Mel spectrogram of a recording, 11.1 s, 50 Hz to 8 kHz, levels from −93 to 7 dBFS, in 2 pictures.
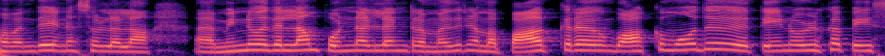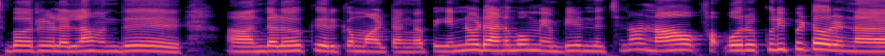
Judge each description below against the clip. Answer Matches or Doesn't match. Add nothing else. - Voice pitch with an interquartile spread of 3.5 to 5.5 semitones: Doesn't match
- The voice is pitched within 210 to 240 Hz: Doesn't match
